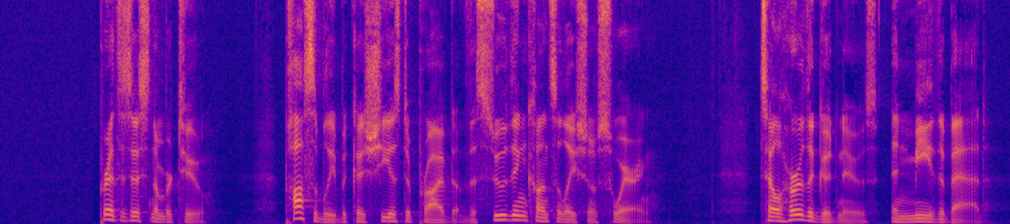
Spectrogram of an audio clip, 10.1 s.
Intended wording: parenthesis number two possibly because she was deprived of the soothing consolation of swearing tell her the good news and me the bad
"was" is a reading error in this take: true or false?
true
